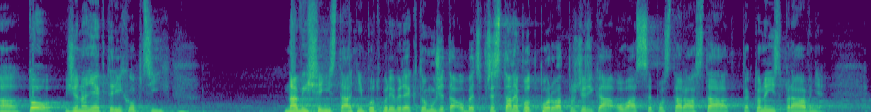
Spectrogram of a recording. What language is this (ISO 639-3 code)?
ces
